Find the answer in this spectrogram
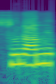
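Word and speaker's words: tsunami: पर ये टी वाला जैसे इसको सुनामी बोलेंगे टी साइलेंट रहेगा याद रखना फिर इसके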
